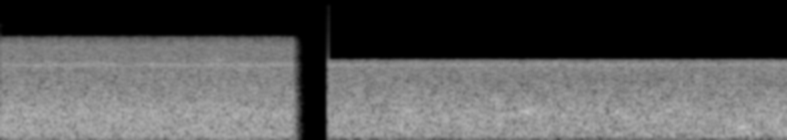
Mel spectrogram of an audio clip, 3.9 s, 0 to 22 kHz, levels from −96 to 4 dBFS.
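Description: At 1.46 s the call is handed from one network to another, and for 180 ms, until 1.64 s, no speech frames reach the receiver. This handover gap cuts the speech off within a few tens of milliseconds, leaving dead silence until the new link begins delivering audio. Whatever was said during that fifth of a second is gone for good, so the speech resumes mid-flow with a small piece missing.

When the new link comes up at 1.64 s, the call has switched from HD Voice to an older narrowband codec, and it stays that way to the end. Before the switch, the light coding of AMR wideband is consistent with a rate around 12.65 kbit/s. After it, this fallback to narrowband removes everything above 4 kHz, and the rougher texture suggests AMR narrowband at about 7.4 kbit/s. The speech turns duller and more muffled, with sibilants losing their crispness.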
